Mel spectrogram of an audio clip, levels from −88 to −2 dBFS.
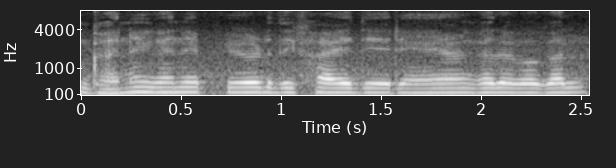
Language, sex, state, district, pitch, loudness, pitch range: Hindi, male, Maharashtra, Chandrapur, 160 Hz, -14 LUFS, 155-170 Hz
